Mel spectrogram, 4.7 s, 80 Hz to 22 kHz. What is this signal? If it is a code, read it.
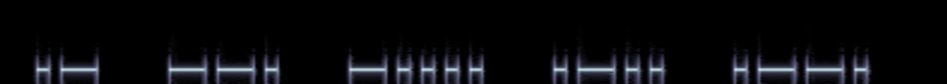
Morse code, heard as a keyed tone, about 20 wpm, spaced as for 15 wpm, 700 Hz. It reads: AG6LP
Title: 179 Lesson 29g - Slash - Call Signs 20wpm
